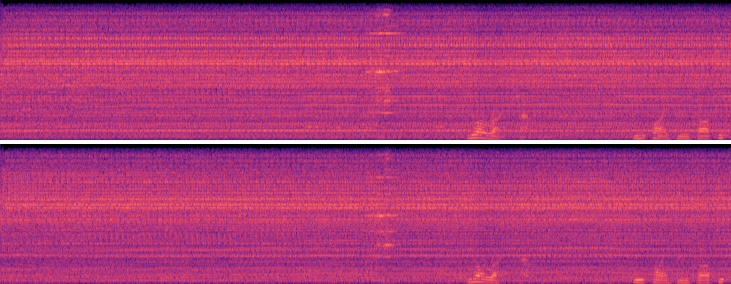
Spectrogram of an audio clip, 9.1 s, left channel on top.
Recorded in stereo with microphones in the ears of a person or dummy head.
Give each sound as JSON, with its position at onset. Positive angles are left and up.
{"t": 0.0, "sound": "an engine running", "side_deg": 55, "distance_m": 3.0}
{"t": 4.5, "sound": "cutlery clinking", "side_deg": 35, "distance_m": 2.0}
{"t": 5.8, "sound": "a man speaking", "side_deg": 35, "distance_m": 0.6}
